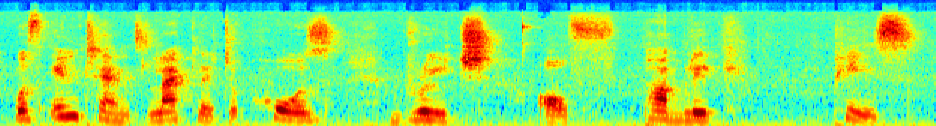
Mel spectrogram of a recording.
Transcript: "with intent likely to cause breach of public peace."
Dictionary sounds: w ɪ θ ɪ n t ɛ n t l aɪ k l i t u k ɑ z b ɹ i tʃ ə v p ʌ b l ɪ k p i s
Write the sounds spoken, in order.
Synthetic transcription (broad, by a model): w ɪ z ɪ n t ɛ n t l aɪ k l i t u k ɑ z b ɹ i tʃ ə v p ʌ b l ɪ k p i s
